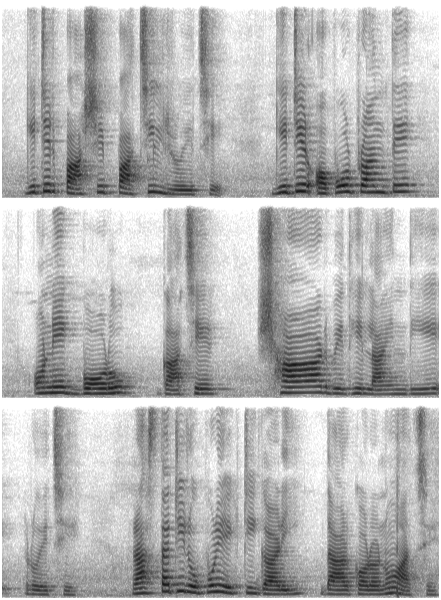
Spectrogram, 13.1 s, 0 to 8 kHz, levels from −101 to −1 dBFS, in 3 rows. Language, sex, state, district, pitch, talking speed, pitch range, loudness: Bengali, female, West Bengal, Kolkata, 200 Hz, 100 wpm, 170-240 Hz, -19 LUFS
